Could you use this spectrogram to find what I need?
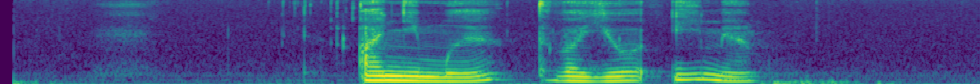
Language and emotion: Russian, neutral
